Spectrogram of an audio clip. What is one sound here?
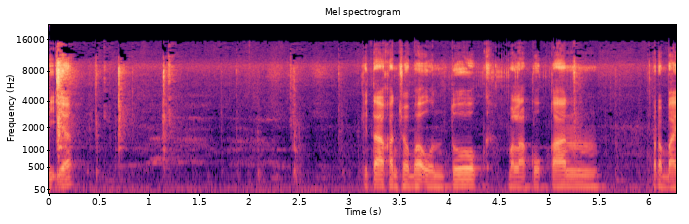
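Plastic parts click and knock as a printer cartridge is taken out and handled.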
